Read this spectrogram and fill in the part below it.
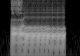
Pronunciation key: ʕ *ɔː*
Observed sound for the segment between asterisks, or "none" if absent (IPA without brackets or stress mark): ɔː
